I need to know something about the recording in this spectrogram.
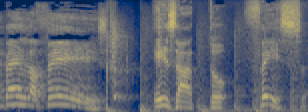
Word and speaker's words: fes: molto bella è bella Face Esatto Face è arrivato il momento di fare luce su questa misteriosa parola tipicamente Bresciana Innanzitutto Come si pronuncia face face Mi raccomando e stretta G Bell Come si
